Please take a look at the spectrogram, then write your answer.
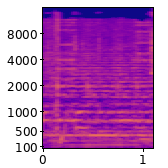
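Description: Water floods an area in Terraria with a steady wet dripping and squishing flow, close and continuous through the short moment, with layered tonal game music beneath.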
